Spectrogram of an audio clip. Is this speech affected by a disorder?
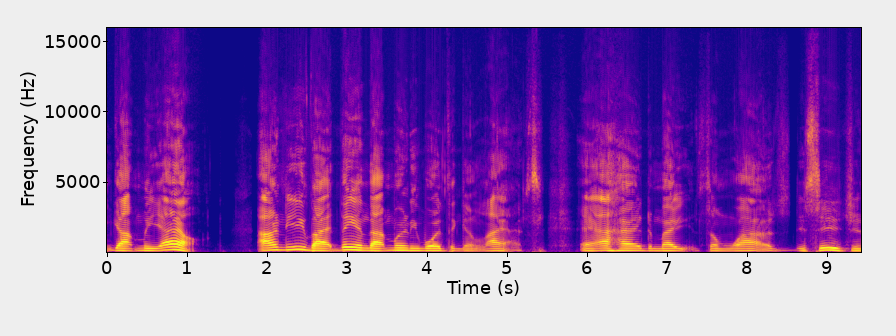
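Yes: cerebral palsy; diagnosed at about age two.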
